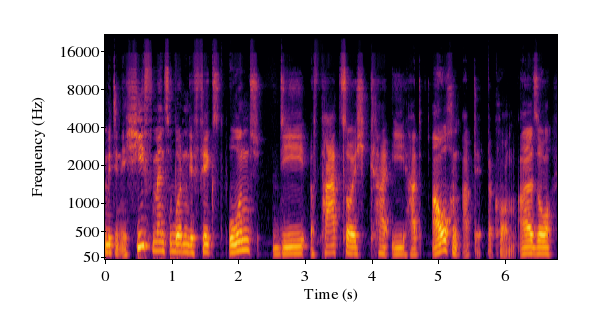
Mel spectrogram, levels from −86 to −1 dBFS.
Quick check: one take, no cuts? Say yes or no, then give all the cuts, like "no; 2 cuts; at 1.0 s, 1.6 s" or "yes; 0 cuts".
no; 1 cut; at 1.8 s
